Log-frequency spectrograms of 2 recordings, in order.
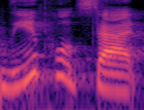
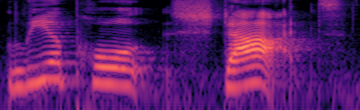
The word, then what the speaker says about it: Leopoldstadt: say the other day it's not Leopold stat it's Leopold Schott or leopoldstadt okay I'm gonna let you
